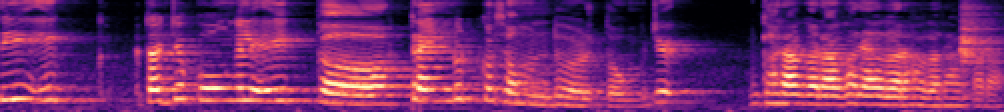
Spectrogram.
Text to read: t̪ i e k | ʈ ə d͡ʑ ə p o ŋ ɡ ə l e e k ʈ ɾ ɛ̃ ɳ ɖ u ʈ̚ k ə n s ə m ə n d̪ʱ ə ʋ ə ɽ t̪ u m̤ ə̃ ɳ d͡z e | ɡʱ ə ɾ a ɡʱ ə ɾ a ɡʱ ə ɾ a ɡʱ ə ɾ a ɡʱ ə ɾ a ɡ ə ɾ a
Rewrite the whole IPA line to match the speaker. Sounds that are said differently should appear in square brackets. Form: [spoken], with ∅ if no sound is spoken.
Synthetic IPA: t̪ i e k | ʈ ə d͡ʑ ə p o ŋ ɡ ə l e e k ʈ ɾ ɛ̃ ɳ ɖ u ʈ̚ k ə [∅] s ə m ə n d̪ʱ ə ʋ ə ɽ t̪ [o] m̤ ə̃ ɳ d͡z e | ɡʱ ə ɾ a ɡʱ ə ɾ a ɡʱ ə ɾ a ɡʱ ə ɾ a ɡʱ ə ɾ a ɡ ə ɾ a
